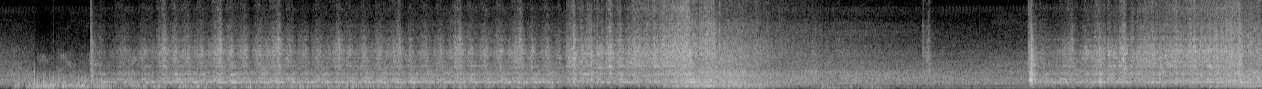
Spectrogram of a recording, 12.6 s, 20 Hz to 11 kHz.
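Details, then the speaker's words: 1965 Ford Galaxie 500 project car, five gallons in the tank and fuel poured into the carburetor; owner suspects the fuel pump isn't delivering enough fuel. It cranks and catches unevenly, with a ragged, faltering run and bursts of revving: hard starting. "basically I don't think there's enough fuel coming out of the fuel pump I think we need to get a new feel pump"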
